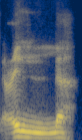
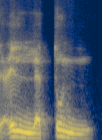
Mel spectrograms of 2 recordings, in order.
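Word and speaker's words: علة: When you stop at rounded ta, it becomes illah. Actually, it is illatun. And in Urdu language, you would say illat. Some Arab use illat as well. They pronounce the last letter as well.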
